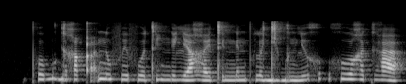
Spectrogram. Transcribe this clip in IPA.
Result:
pʰobʊɡɪχe qʼɛ̰nu fɪ fʊtʼiŋe lʲa ʁetʼɪŋɛnpʰlʊ dʲʊɡunlʲox | xuʁɛkɦa

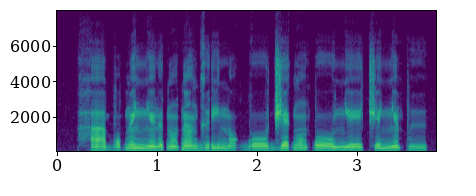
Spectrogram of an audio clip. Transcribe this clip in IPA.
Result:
haː˨bɔ˨bɛ̃˦ ɲɛ̃˨ɾə˨ɗɔ̃˨ɗã˧ ɡɨ˦ɾi˦nɔ˨ ɡ͡boː˧d͡ʒɛ˦ɡɔ̃˦k͡poː˦˨ ɲeː˧t͡ʃɛ˨ɲɛ̃˦ pɨ˦˨

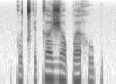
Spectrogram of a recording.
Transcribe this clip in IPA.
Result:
kʊ˨t͡sʼɪ˧kɜ˦ ʒʌ˦˨ pɜ˧hu˨p

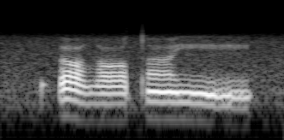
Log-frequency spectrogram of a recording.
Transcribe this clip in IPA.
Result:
ʔʌ ðˤʌːtˤẽː

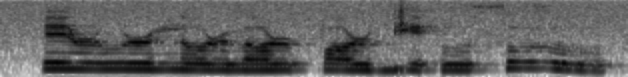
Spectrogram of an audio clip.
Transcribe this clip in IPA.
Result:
eɹuɹnoɹðɔɹ pɔɹbʲeʔu θuðu

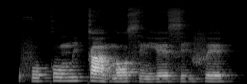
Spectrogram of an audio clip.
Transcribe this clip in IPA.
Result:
fo˧ko˦mi˦ka˦˨ nɔ˧ sĩ˨je˧ si˧ fe˦

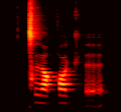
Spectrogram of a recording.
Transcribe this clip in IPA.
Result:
ǀɘː˨qu˨ t͡ʃʼɛ̰˨

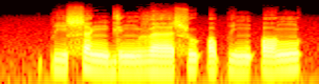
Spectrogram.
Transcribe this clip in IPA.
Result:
piɬæŋɡeŋ væɬuʔɒpiŋ ʔɒŋ

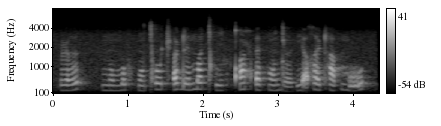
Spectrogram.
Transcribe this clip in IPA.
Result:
ɭɘ˩˥ | nũ˩mo˩˥fpõ˩ǀʰo˧˥ t͡ʃʼɐ˧˥ɖe˩˥mɐ˧˥ǀʰi˩˧ʎ qʼõ˧˥ħʔɛ˩˥ kõ˩˥ɟɘ˩ | jɛ̰˩˥χe˩˥ ʈʰa˩˥pmṵ˧˥

